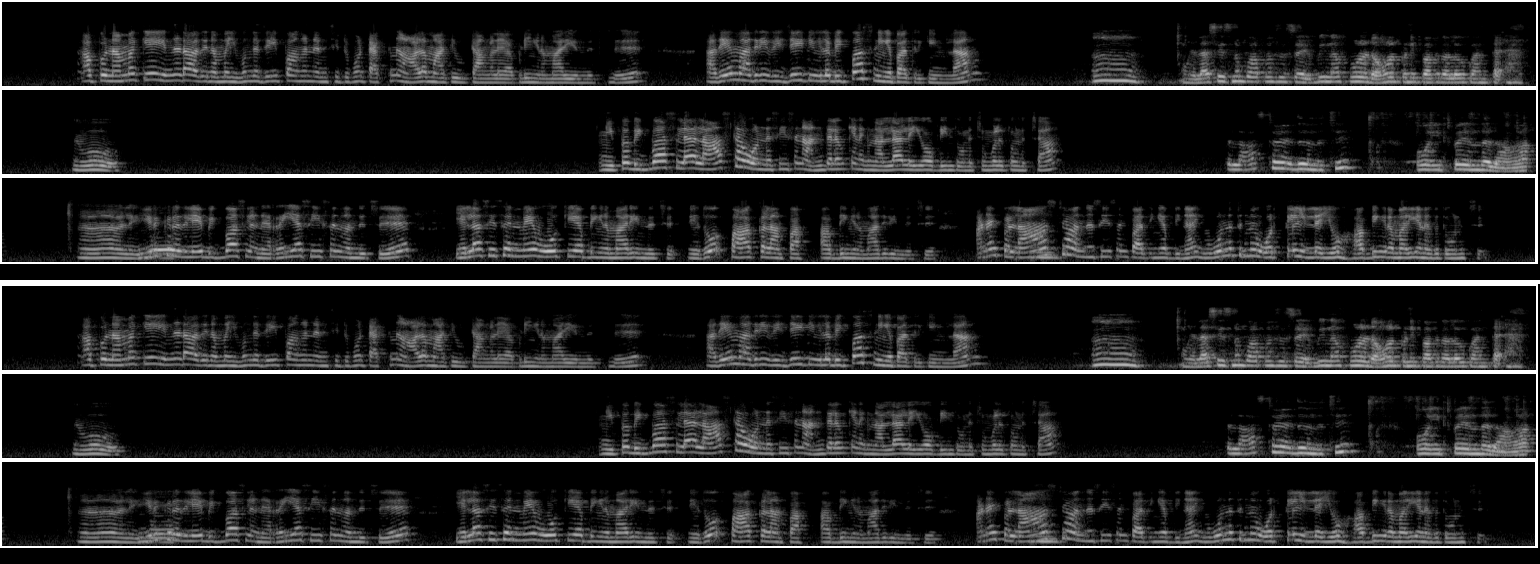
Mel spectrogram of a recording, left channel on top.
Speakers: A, on the left; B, on the right.
A: அப்ப நமக்கே என்னடா இது நம்ம இவுங்க ஜெயிப்பாங்கன் நெனச்சுட்டு இருப்போ டக்குனு ஆள மாத்திவுட்டாங்களே அப்டிங்கிற மாரி இருந்துச்சு அதே மாதிரி விஜய் டி வி ல பிக் பாஸ் நீங்க பாத்துருக்கீங்களா
B: ம் ம் எல்லா சீசனு பாப்பே சிஸ்டர் எப்டினா ஃபோன்ல டவுன்லோட் பண்ணி பாக்குற அளவுக்கு வன்ட
A: ஓ இப்ப பிக் பாசுல லாஸ்ட்டா ஒன்னு சீசன் அந்தளவுக்கு எனக்கு நல்லால்லயோ அப்டின் தோணுச்சு உங்களுக்கு தோணுச்சா
B: இப்ப லாஸ்டா எது வந்துச்சு ஓ இப்ப இருந்ததா
A: ஆஹ் அதுல
B: இந்த
A: இருக்குறதுலே பிக் பாஸ்ல நெற றையா சீசன் வந்துச்சு எல்லா சீசனுமே ஓகே அப்டிங்கிற மாரி இருந்துச்சு எதோ பாக்கலாம்ப்பா அப்டிங்கிற மாதிரி இருந்துச்சு ஆனா இப்ப லாஸ்ட்டா
B: ம்
A: அந்த சீசன் பார்த்தீங்க அப்டினா இது ஒன்னத்துக்குமே ஒர்த்தே இல்லயோ அப்டிங்கிற மாரி எனக்கு தோணுச்சு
